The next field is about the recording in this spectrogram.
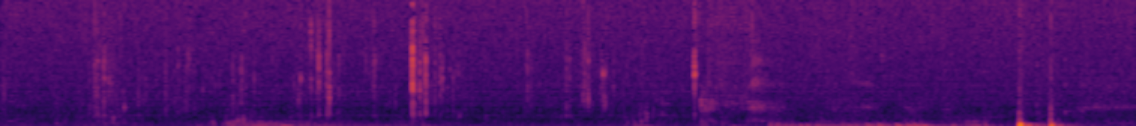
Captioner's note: silence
